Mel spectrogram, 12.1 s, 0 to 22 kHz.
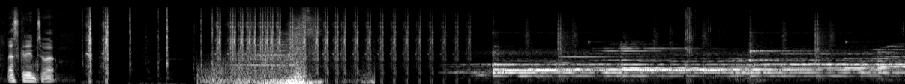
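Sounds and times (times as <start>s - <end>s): camera shutter clicking: 2.7s - 6.3s.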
